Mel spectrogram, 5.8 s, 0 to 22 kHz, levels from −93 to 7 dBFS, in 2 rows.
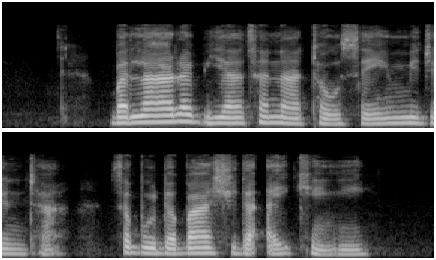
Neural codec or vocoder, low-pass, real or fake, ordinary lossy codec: vocoder, 22.05 kHz, 80 mel bands, HiFi-GAN; none; fake; none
